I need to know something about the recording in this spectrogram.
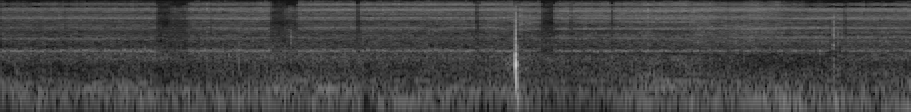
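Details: PC graphics card and SFX power supply during a render/export load: a faint, steady high-pitched coil whine over low room hum that drops out briefly now and then; the owner says everything is fine.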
